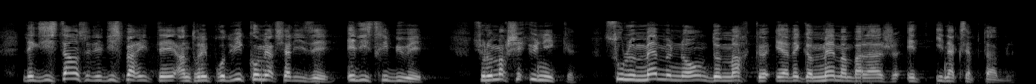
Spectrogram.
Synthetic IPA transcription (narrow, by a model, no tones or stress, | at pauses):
lɛɡzist̪ɑ̃sd̪ed̪ispaʁit̪eɑ̃t̪χəlepχɔd̪ɥikɔmɛʁsjalizeːd̪ist̪χibye | syʁləmaʁʃeʔynik | suləmɛmnɔ̃d̪əmaʁkeavɛkɛ̃mɛmɑ̃balaʒɛt̪inaksɛpt̪ablə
